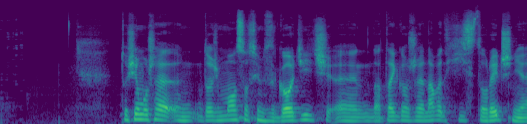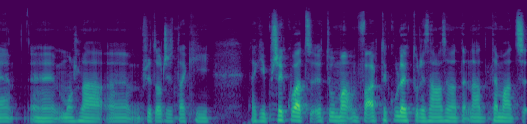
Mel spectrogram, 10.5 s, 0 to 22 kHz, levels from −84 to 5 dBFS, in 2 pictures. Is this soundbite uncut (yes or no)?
yes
